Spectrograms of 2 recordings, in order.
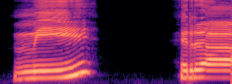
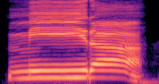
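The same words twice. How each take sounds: First: Meera split into मी, long pause, रा; rising मी, then रा alone; syllable by syllable. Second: Meera joined as one slow word; blended word. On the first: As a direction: sound out Meera very slowly in two parts. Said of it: "एक एक अक्षर का उच्चारण करना है". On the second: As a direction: read Meera whole, falling at the end. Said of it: "खींच के पढ़ना है". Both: Shown as a demonstration.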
